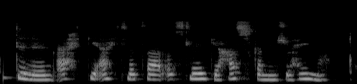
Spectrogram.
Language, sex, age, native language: Icelandic, female, 13, Icelandic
